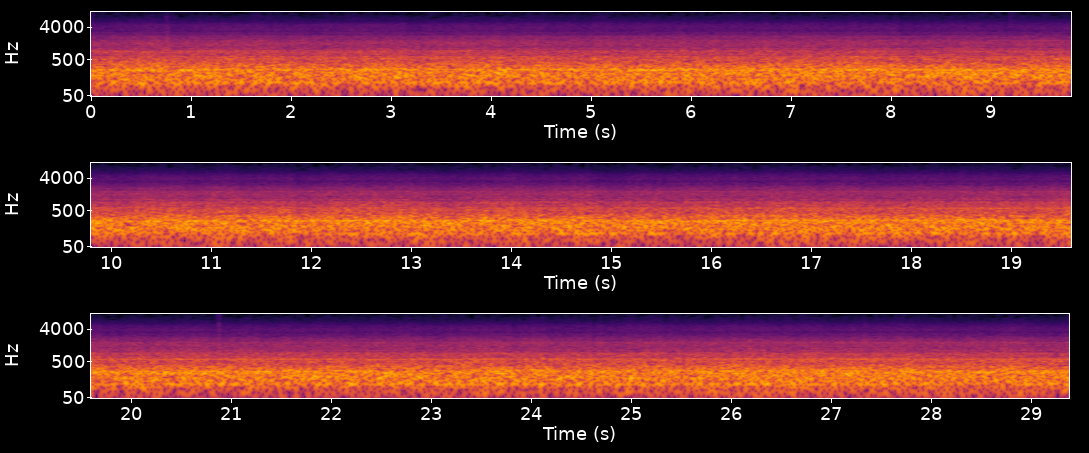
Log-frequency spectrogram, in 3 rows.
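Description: Renault Clio 4's 1.5 dCi four-cylinder turbodiesel heard from inside the cabin, a steady drone at about 3,000 rpm as the car keeps accelerating slowly at around 160–170 km/h, with wind and road noise.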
